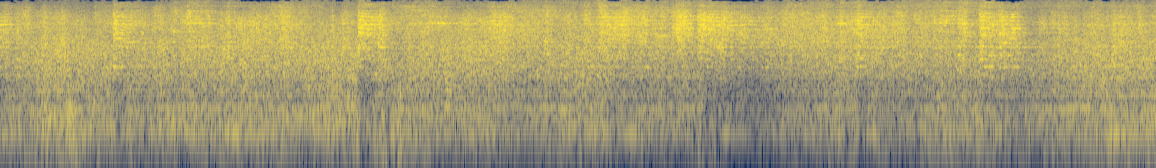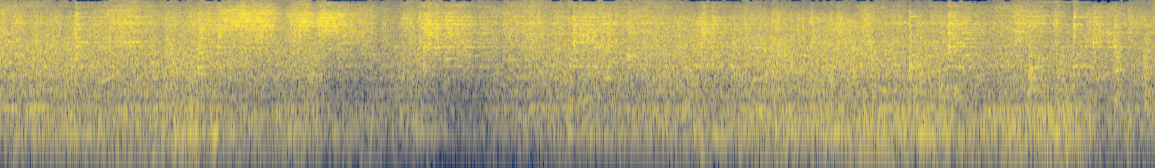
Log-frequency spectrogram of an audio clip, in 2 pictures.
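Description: A train rolling past, its steel wheels on the rails making a loud, steady rushing noise for the whole stretch, with a faint steady tone running through it.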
